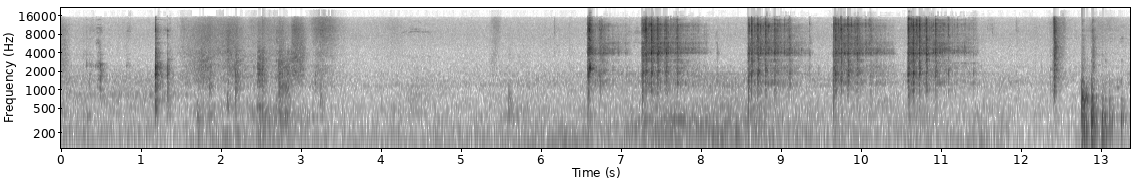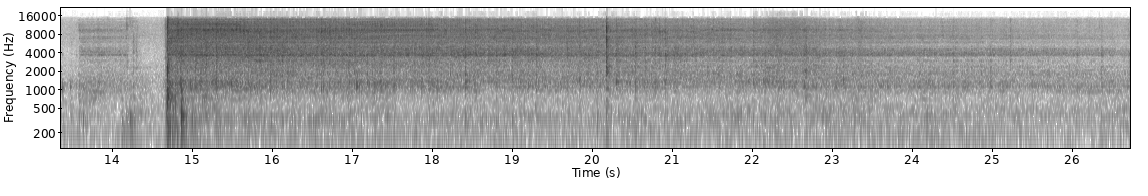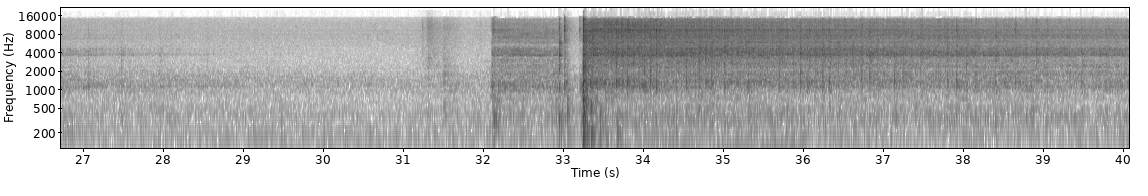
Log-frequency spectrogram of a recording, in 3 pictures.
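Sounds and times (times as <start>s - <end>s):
fishing reel spinning: 6.6s - 11.4s, 14.8s - 22.6s, 33.4s - 40.0s.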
